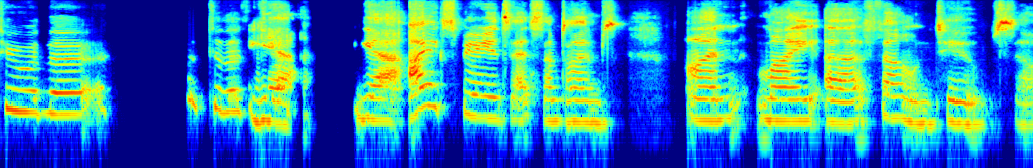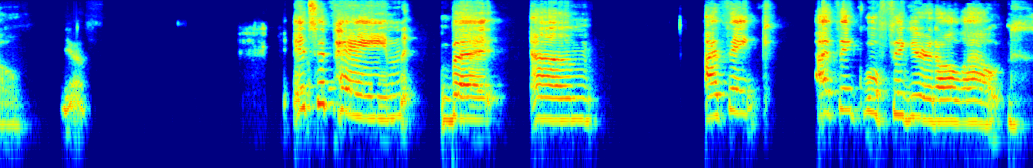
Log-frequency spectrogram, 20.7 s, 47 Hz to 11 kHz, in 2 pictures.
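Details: 56-year-old woman with cerebral palsy and quadriplegia; others have said she sounded like she was having a stroke; dysarthria (cerebral palsy).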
